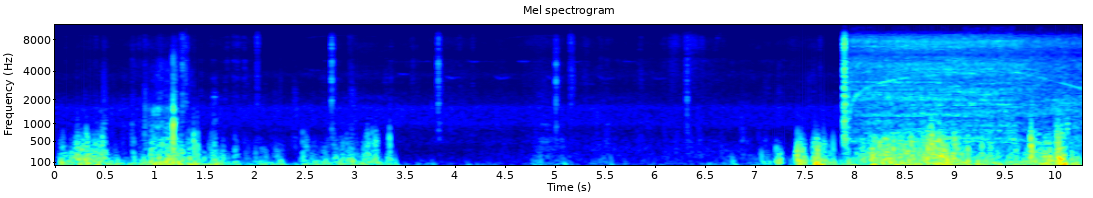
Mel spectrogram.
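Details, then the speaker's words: Old wrecked Renault 4x4 timber lorry: starter churns in uneven bursts then a long steady grind, never catches or fires; cranking without starting. "Why is it turning? I'm literally hitting it and it's going all the way and it's not."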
